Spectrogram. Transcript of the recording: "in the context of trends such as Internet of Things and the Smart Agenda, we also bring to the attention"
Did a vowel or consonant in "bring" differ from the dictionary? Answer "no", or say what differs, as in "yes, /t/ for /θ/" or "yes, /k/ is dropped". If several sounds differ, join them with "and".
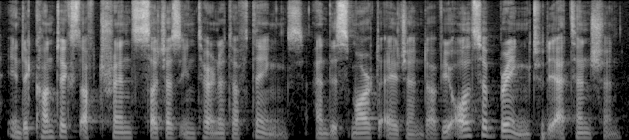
no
